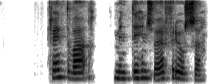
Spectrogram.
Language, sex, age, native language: Icelandic, female, 30-39, Icelandic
